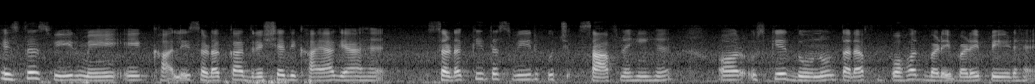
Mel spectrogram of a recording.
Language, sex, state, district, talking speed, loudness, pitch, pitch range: Hindi, female, Chhattisgarh, Balrampur, 160 wpm, -19 LUFS, 195 Hz, 185-220 Hz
